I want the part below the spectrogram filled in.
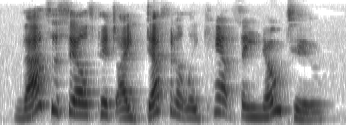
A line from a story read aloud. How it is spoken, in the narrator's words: Allison says, laughing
